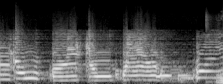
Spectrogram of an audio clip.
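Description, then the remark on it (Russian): An electric guitar played through a Cry Baby wah-wah pedal, its tone sweeping in a vocal, quacking way across a few loud sustained chords and notes, alone with no talking. “А есть звуки, там, квакушка какая-нибудь, край бэйби, который … придумал”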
